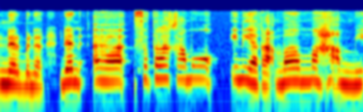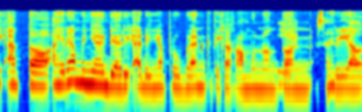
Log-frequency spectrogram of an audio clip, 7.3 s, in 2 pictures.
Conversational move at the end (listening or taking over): listening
